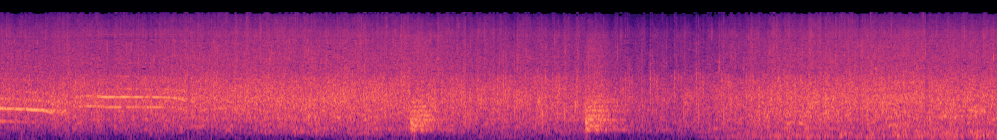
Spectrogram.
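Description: Large audience applauding steadily in a hall, with a few brief high-pitched shouts over the clapping in the first couple of seconds.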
